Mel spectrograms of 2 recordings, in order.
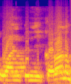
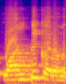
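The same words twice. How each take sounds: First: "क्वांटनीकरण" with a nee syllable before karan; variant with "नी". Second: "क्वांटीकरण" as kwaan-tee-karan; variant without "नी". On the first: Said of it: "कई लोग क्वांटनीकरण बोलता है". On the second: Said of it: "कई लोग क्वांटीकरण बोलता है". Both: Shown as a demonstration.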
